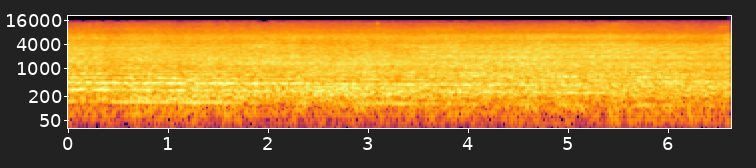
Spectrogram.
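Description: Passenger train running through the station: a steady rush of wheels on rail, with a low hum of several tones from its drive that fades out about two seconds in.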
